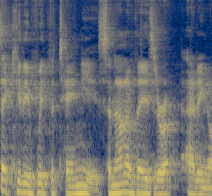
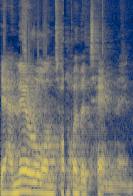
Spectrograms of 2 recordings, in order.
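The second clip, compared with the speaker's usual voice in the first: ordinary delivery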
